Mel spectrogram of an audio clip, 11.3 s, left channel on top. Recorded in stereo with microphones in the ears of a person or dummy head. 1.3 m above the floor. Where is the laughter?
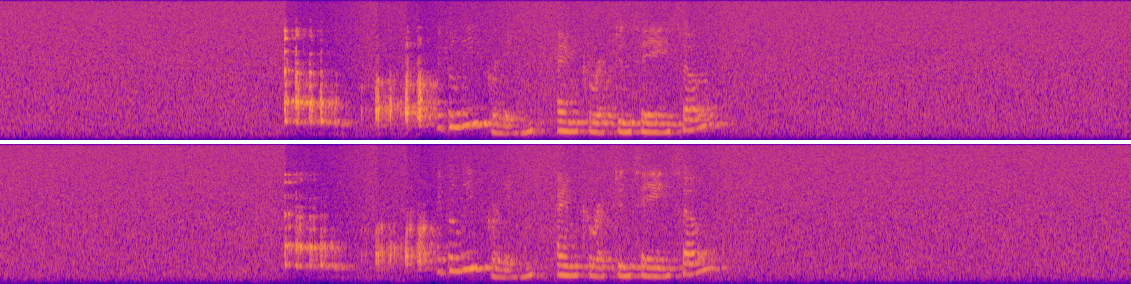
50° left (ahead or behind), 6 m; by 4.3 s 65° left (ahead or behind), 5 m.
